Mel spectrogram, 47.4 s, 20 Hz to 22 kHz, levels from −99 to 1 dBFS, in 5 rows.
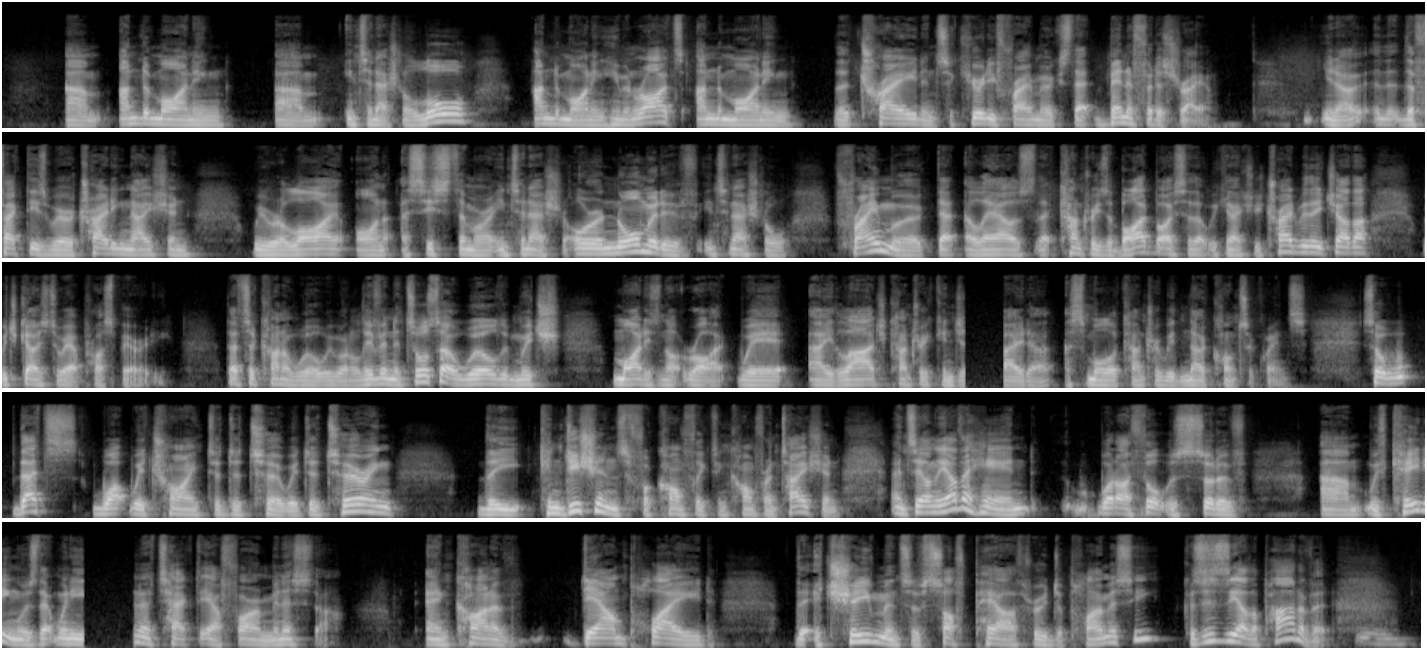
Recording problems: audio cutting out; at 25 s and at 38 s

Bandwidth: 14.5 kHz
